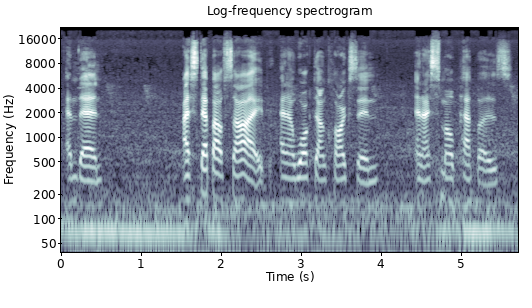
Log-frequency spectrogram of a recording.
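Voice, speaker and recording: Interviewed on the street amid traffic noise, a young Brooklyn woman who runs a local business reflects on her community with earnest passion, repeating words for emphasis. She has a low-pitched voice with a steady tone, speaking a little slowly.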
